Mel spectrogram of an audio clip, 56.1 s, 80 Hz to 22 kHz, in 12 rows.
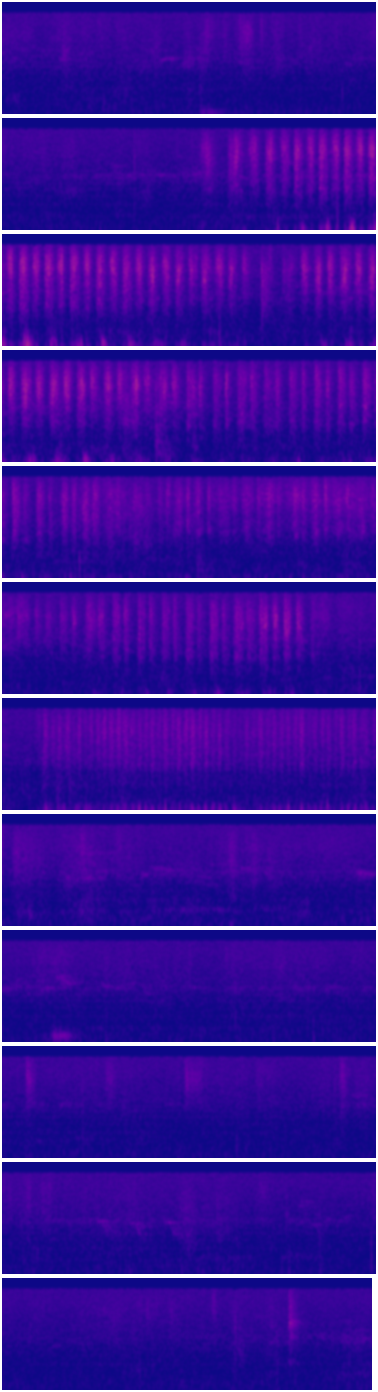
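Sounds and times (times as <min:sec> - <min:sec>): hands rubbing through hair: 0:07.1 - 0:27.5, 0:28.5 - 0:33.2.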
